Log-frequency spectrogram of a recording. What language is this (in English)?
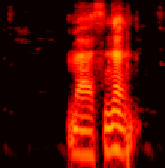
Kabyle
